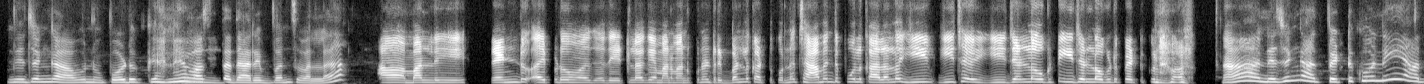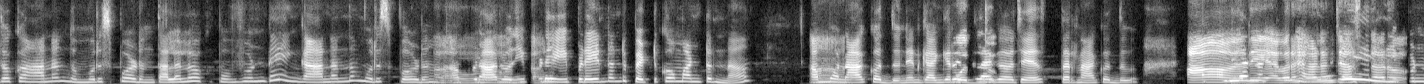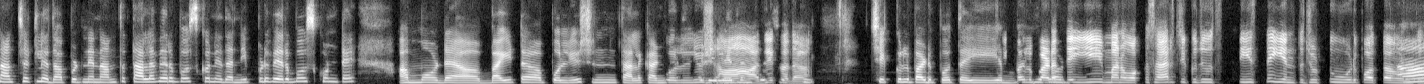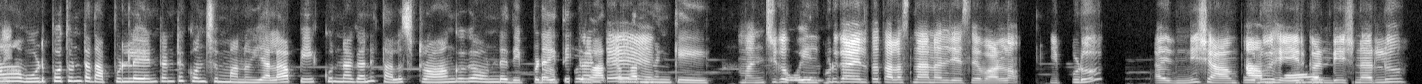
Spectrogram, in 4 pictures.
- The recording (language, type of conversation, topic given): Telugu, podcast, మీ చిన్నవయసులో మీ స్టైల్ ఎలా ఉండేది?
- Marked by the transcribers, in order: other background noise; giggle; in English: "రిబ్బన్స్"; giggle; in English: "పొల్యూషన్"; in English: "పొల్యూష్"; alarm; in English: "స్ట్రాంగ్‌గా"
